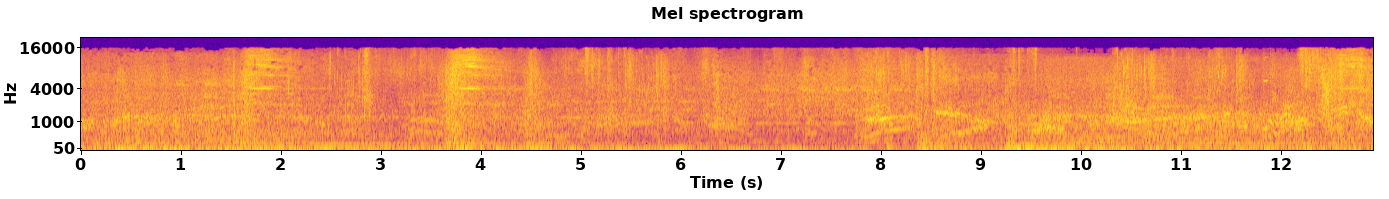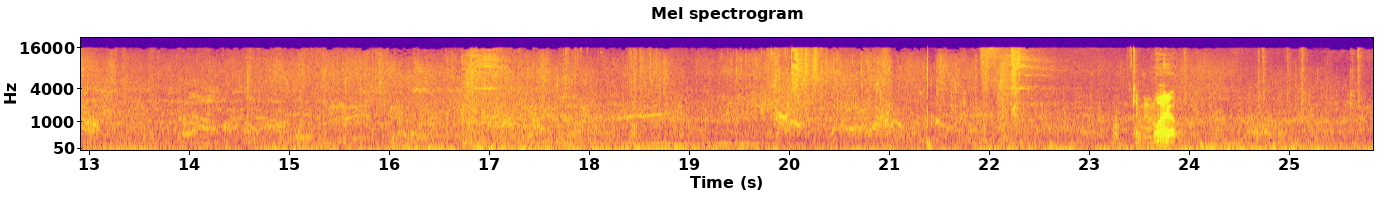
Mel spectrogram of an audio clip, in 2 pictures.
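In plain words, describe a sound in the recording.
Creatures snarl and growl in a fight.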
